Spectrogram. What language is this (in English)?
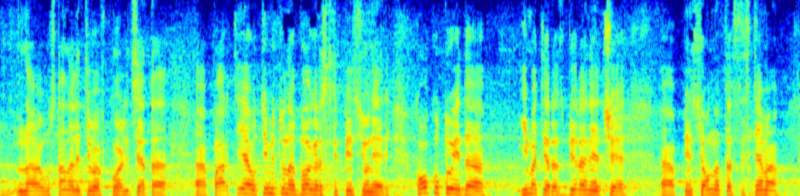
Bulgarian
